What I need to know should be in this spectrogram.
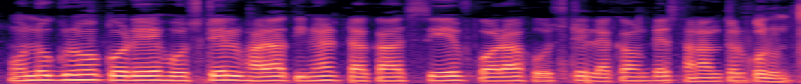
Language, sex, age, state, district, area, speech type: Bengali, male, 30-45, West Bengal, Paschim Bardhaman, urban, read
